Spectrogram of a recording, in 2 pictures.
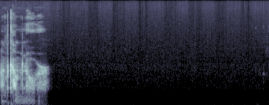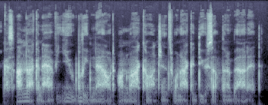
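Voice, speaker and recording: A man playing a gruff, caring vampire healer in an intimate roleplay audio, speaking in a hushed, breathy, gravelly murmur, blunt but tender. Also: on the low side, huge pitch swings, quick pace, no echo, in a whisper, exaggerated voice. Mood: exasperated, insistent. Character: gruff, caring adult male vampire healer, protective and exasperated.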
